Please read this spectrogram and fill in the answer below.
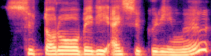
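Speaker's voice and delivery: "sutoroberi ice cream" ending aisu-kurimu with rising tune; katakana English. Pretend. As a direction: order "sutoroberi ice cream" with extra Japanese vowels. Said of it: "ask the waiter for".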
